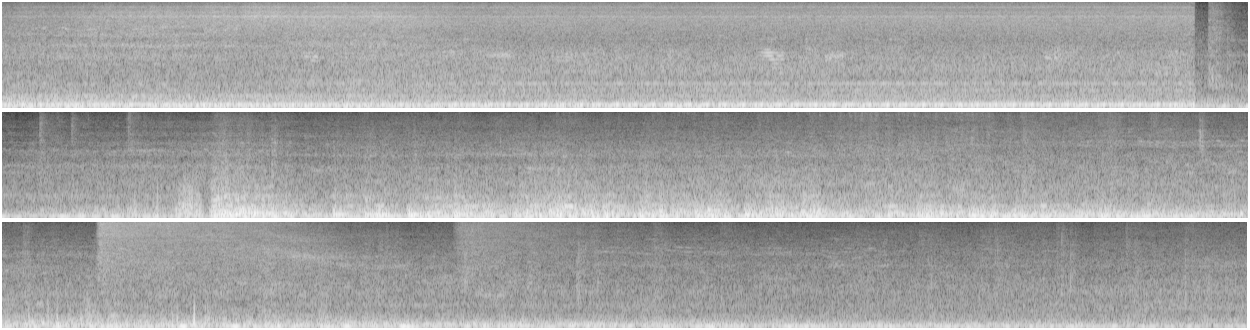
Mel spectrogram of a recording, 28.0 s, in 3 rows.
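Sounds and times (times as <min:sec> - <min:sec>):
train wheels rumbling: 0:00.0 - 0:28.0
air brake hiss: 0:19.4 - 0:21.4, 0:22.1 - 0:23.1.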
